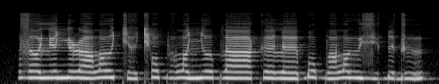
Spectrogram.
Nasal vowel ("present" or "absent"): absent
